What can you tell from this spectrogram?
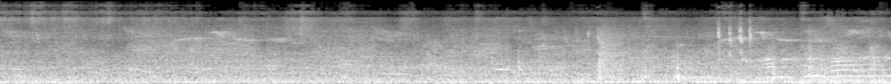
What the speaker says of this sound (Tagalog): Come on, little bird.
